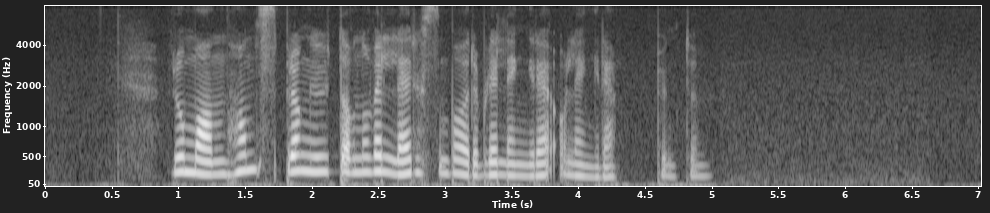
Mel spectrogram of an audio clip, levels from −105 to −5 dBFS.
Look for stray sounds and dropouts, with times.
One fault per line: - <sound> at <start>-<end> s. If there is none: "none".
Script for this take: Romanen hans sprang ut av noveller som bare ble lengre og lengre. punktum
none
